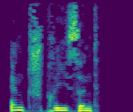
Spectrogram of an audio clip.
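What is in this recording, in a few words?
"entsprießend", German; adjectives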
